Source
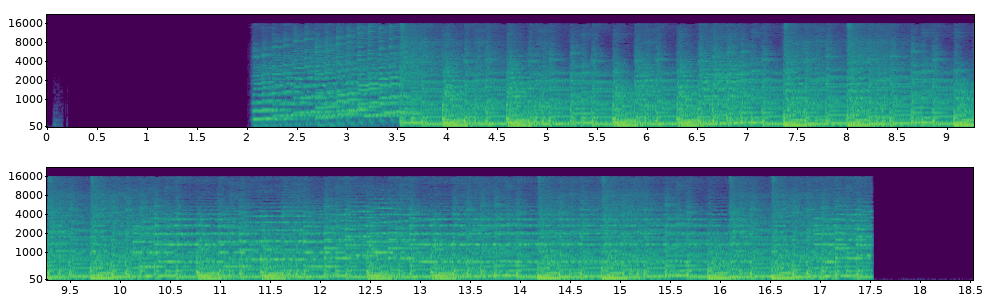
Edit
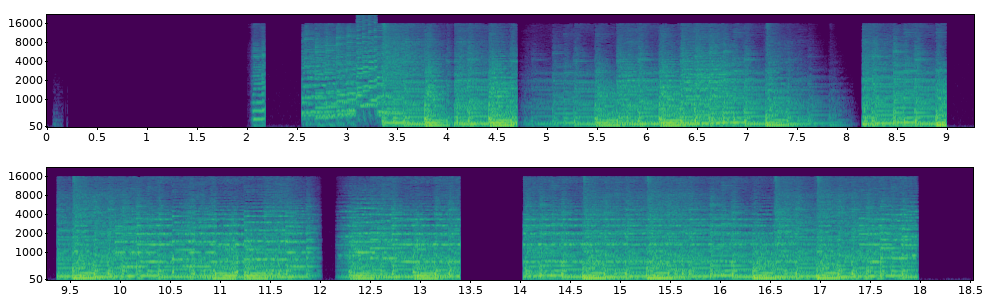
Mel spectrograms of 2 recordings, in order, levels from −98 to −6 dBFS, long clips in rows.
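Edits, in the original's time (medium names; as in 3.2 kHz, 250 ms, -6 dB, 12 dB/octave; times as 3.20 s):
2.18–2.55 s: room tone
3.09–3.48 s: speed 184%
3.99–4.25 s: fade out, to -15 dB
4.88–6.16 s: fade in
6.88–8.33 s: studio fade out
9.17–9.55 s: room tone
10.70–11.42 s: reverse
12.08–12.45 s: room tone, crossfade 0.24 s
13.58 s: insert silence 0.63 s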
